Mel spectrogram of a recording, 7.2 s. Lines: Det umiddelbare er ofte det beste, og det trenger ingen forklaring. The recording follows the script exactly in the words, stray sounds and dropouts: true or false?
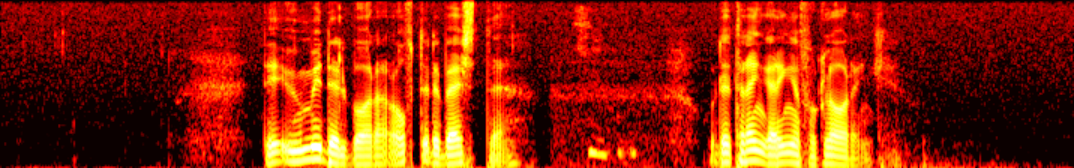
false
